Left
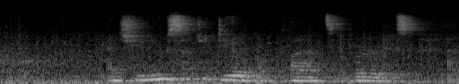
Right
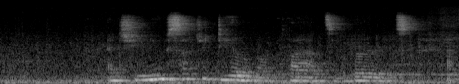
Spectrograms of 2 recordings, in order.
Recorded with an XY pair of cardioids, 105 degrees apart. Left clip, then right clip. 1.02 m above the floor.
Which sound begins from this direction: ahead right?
A woman speaking, at 1.1 s.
